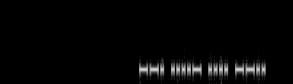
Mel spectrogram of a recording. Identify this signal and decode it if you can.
Morse code, heard as a keyed tone, about 45 wpm, 700 Hz. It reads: G4HZ
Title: DXCC-100 Call Signs - 4 Characters - Repeated 3x - 45wpm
